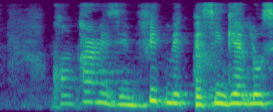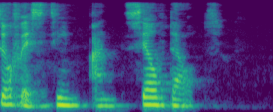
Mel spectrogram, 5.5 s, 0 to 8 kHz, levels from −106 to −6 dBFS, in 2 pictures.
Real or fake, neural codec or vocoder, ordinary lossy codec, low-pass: fake; vocoder, 44.1 kHz, 80 mel bands, Vocos; none; 7.2 kHz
